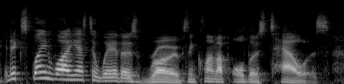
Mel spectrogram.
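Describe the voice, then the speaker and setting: A man's voice: medium pitch, huge pitch swings, fairly quick. A man presenting scripted comedic commentary as a show host, with a sardonic, mock-serious delivery of punchlines. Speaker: host of a gaming news segment.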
